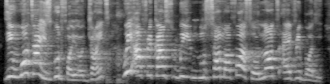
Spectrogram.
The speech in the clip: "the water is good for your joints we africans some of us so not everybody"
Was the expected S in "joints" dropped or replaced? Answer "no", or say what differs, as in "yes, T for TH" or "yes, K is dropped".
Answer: yes, S is dropped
